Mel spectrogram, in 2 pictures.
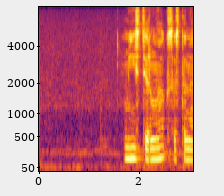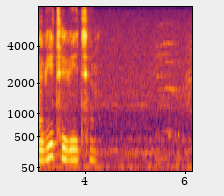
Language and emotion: Russian, neutral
